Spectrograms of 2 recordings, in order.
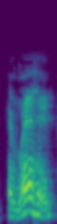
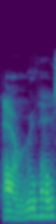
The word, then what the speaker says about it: Araujo: in the 9th minute, Araujo had a header that was clear off the line. The commentator keep pronouncing his name Araujo and not Arujo, so I'm gonna pronounce it Araujo in this one.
